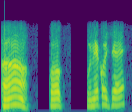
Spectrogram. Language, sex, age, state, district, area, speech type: Assamese, male, 60+, Assam, Dibrugarh, rural, conversation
